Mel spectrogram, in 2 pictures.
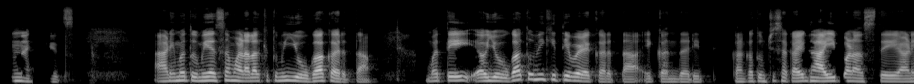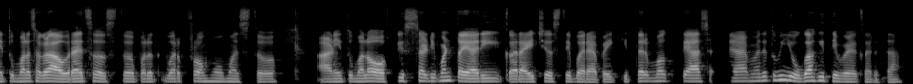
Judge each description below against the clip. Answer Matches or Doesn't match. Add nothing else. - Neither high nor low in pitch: Matches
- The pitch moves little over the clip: Doesn't match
